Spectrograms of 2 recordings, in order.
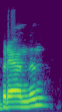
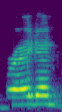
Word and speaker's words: Braden: Well, Greg Brandon. Yeah, Greg Braden.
